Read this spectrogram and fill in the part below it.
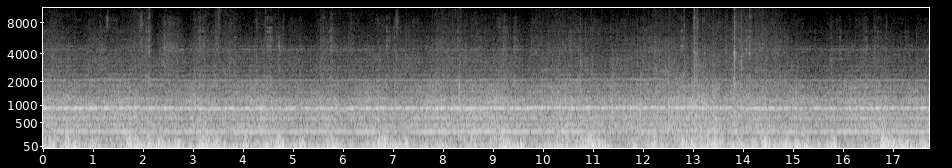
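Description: Wind rumbles and buffets against the microphone while riding outdoors.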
